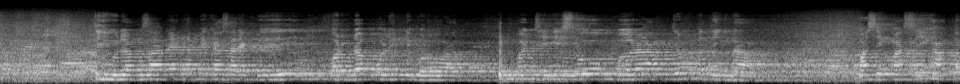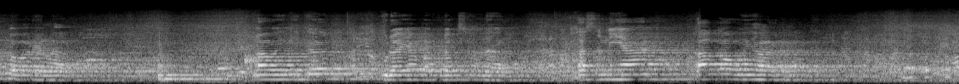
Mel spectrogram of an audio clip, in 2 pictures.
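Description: A young man sings into a microphone, heard through loudspeakers in a large echoing hall.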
